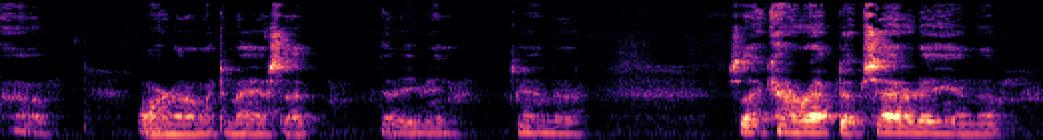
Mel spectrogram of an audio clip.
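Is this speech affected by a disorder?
Yes: Parkinson's disease.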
